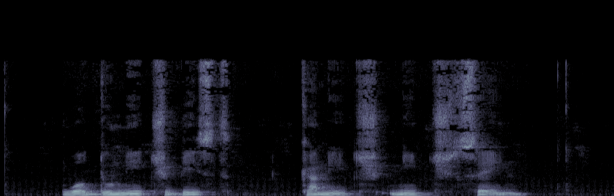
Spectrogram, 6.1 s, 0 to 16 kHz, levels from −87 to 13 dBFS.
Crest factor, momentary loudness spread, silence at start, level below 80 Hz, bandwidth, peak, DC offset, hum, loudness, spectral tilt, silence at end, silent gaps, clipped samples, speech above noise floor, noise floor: 18 dB; 12 LU; 0.6 s; -48 dBFS; 11.5 kHz; -14 dBFS; under 0.1%; none; -30 LUFS; -5 dB/octave; 0.9 s; none; under 0.1%; 41 dB; -69 dBFS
